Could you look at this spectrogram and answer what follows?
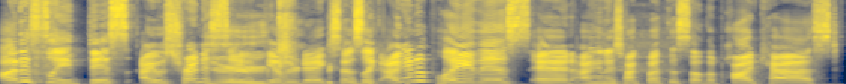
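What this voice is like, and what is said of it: Rhode Island accent. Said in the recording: “such a challenge for me to say with my accent ... R's are difficult for a woman from Rhode”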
